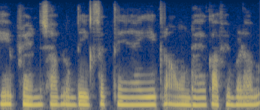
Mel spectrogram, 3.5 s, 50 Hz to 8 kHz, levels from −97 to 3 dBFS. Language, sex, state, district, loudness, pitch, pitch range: Hindi, female, Bihar, Vaishali, -19 LUFS, 205 Hz, 200-210 Hz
